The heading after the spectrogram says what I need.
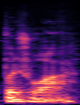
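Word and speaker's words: bezoar: I thought it was a bezor. Bezor actually comes from a French word and it's it would be pronounced bajoa.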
